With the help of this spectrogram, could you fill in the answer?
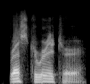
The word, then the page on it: restaurateur: American English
